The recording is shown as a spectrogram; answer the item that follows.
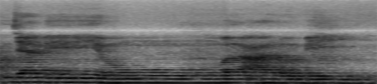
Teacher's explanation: Hamzah kedua dibaca pertengahan antara hamzah dan alif. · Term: tashil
